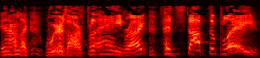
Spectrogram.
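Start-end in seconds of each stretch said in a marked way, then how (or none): 0.7-1.9 put-on breathless, rushed speech. Retelling running up to an airport official late for a flight, imitating being out of breath. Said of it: "I am out of breath".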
